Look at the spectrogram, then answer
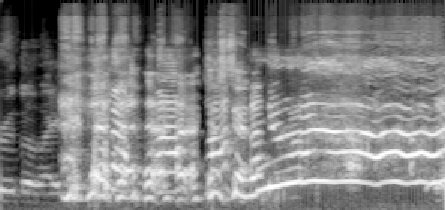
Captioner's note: laughing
